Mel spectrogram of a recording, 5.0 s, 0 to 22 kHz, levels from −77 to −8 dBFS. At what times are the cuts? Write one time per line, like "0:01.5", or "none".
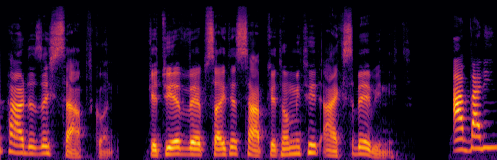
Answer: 0:03.5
